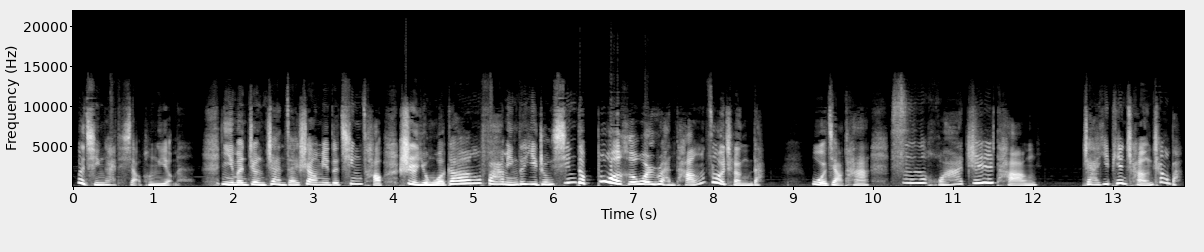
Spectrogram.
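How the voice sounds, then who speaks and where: A woman's voice: on the high side, big pitch swings, a little slow, a bit bright, dry recording, clean studio sound, exaggerated voice. A woman voicing a flamboyant eccentric male candy maker, showy, exclaiming and coaxing, in a children's storybook reading.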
